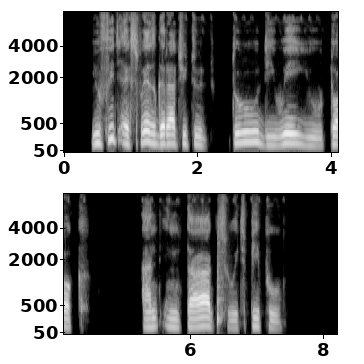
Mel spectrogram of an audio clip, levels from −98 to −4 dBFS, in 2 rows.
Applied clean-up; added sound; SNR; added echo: neural mask model DeepFilterNet 3.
